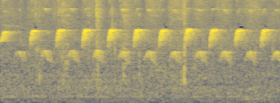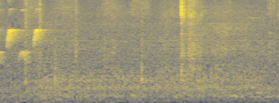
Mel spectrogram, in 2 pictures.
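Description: A songbird calling a rapid series of short, high, down-slurred notes alternating between two pitches, about eight a second, stopping after about three seconds; a single click follows later.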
